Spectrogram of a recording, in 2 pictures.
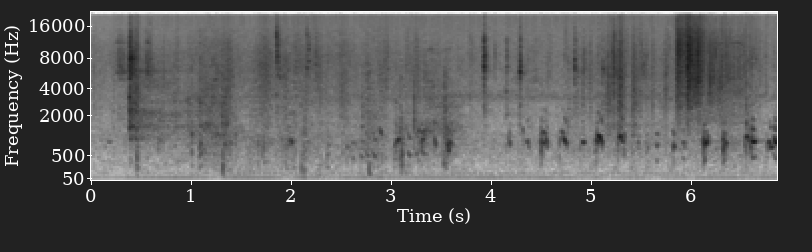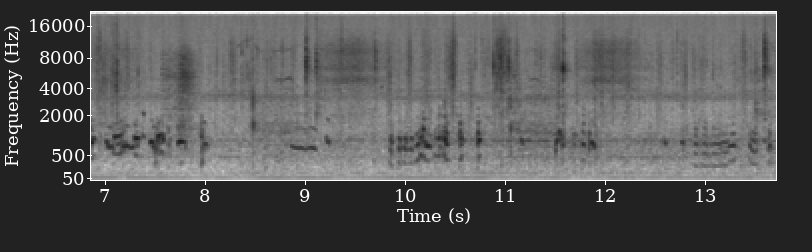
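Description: Several farm chickens cluck and squawk in short, irregular bursts close by during evening feeding with scratch, with scratching and shuffling between calls.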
